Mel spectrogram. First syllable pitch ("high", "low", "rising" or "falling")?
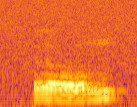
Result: rising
